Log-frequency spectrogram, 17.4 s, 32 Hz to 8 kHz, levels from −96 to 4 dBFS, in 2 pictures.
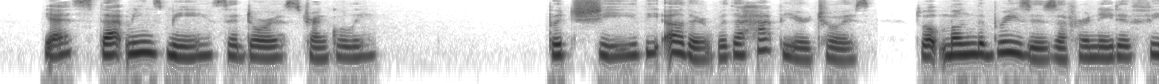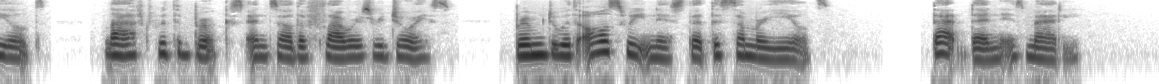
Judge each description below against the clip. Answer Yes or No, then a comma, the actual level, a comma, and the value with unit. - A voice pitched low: No, high, 200 Hz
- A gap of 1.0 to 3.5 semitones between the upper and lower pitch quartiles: Yes, average, 3.1 semitones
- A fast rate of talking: No, average, 155 wpm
